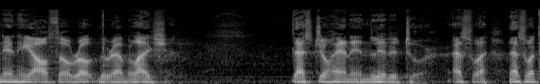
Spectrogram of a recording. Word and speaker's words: Revelation: It's not Revelations, it's Revelation. Many people mispronounce that. They call it Revelation. No, it's Revelation.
